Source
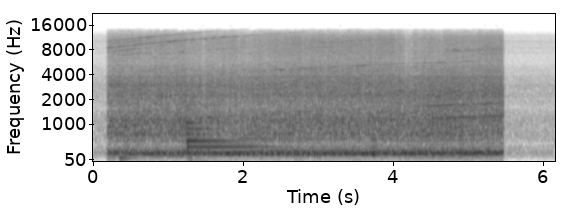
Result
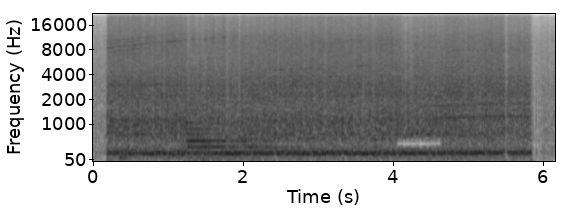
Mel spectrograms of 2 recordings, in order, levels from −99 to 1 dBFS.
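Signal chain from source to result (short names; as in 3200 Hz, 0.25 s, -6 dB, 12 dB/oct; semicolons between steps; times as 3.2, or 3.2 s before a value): reverse delay 0.344 s, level -11 dB; fuzz box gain 49 dB, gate -47 dBFS; 4.05–4.64 Chebyshev band-stop 330–710 Hz, order 2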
